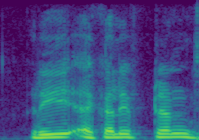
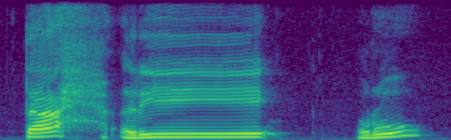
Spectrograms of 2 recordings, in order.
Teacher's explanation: রি এক আলিফ টান, জেরের পরে ইয়া সাকিন,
